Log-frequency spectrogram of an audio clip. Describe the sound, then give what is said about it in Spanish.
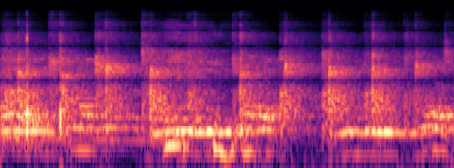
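Applause during a livestream, given for the stream's most frequent donor. It is heard as a run of sharp, fairly loud claps at uneven intervals, layered over a steady, murmuring voice-like background tone. “Entonces, le mandamos otro aplauso a Cristian Hernández.”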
